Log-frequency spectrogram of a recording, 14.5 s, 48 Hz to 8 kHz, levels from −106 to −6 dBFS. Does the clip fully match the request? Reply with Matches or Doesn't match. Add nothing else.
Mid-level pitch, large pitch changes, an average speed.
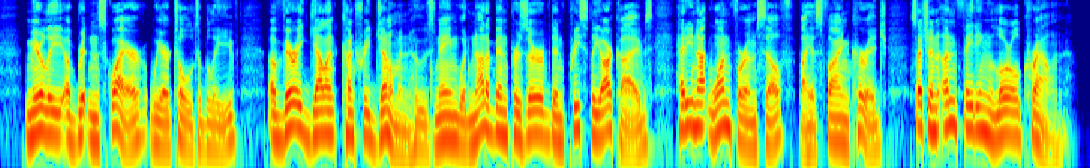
Doesn't match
